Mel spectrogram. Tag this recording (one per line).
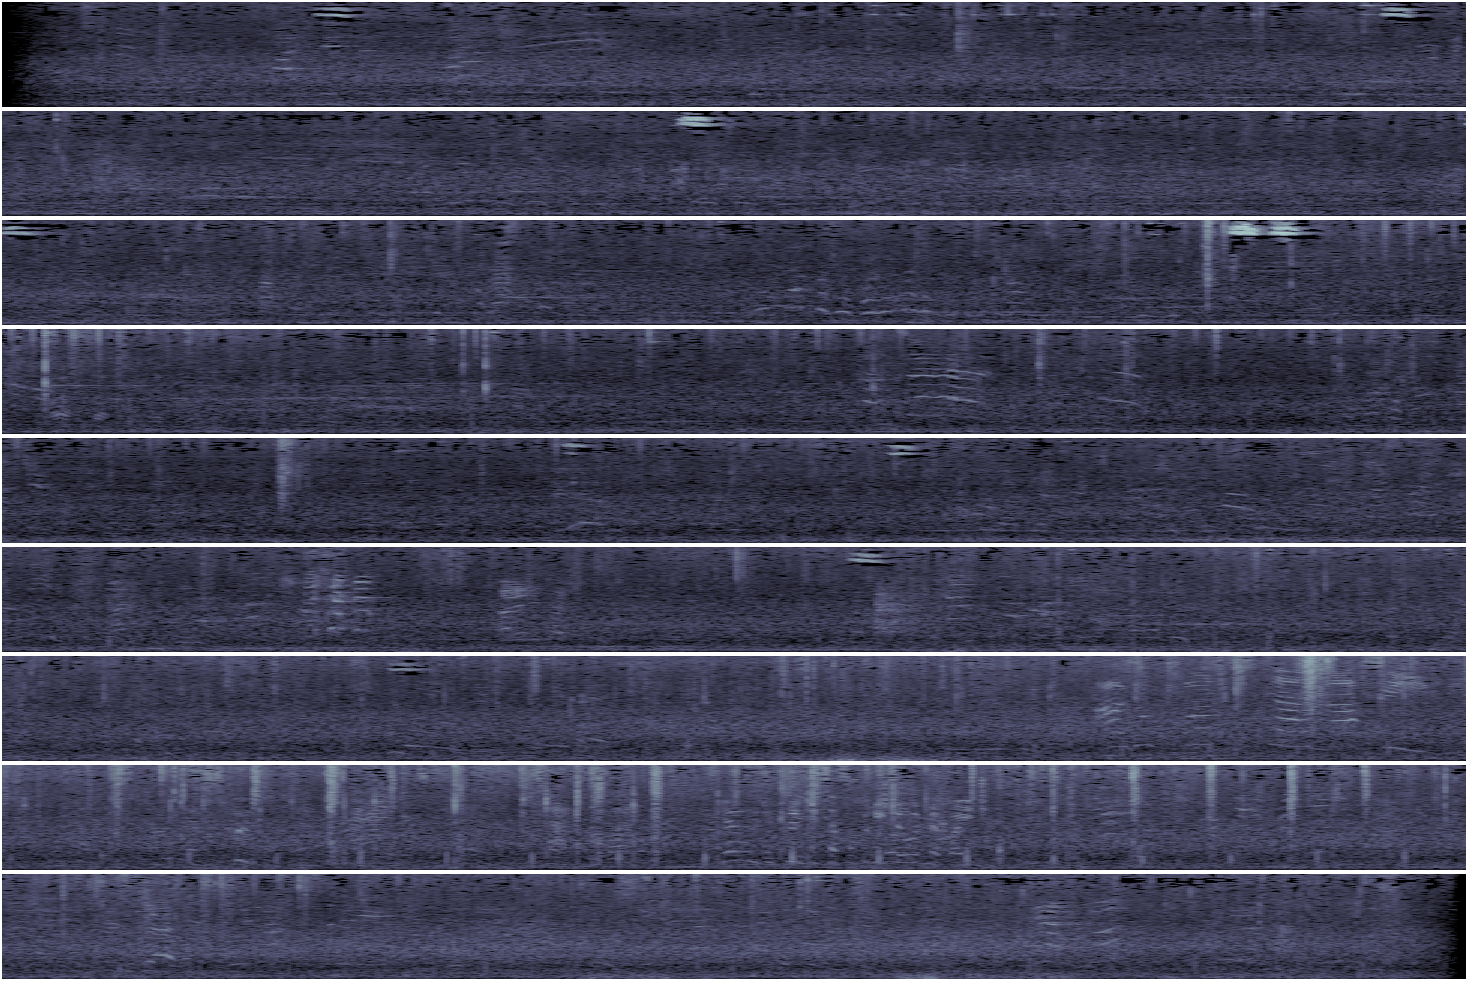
field-recording
park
